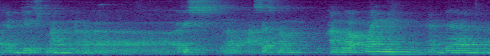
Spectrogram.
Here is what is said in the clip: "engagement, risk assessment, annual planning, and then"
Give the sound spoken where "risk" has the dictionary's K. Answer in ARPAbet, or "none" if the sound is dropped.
none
